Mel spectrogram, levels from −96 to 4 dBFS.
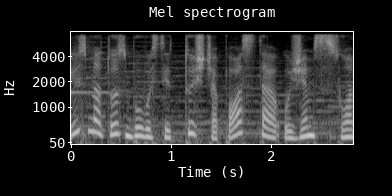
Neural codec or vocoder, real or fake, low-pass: none; real; 7.2 kHz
